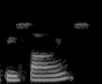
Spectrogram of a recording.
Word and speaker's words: designs: Do you have any other designs? Do you have any other？就是你有其他的什么东西？Designs，注意一下这个 G 在这边呢是不发音的 designs。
